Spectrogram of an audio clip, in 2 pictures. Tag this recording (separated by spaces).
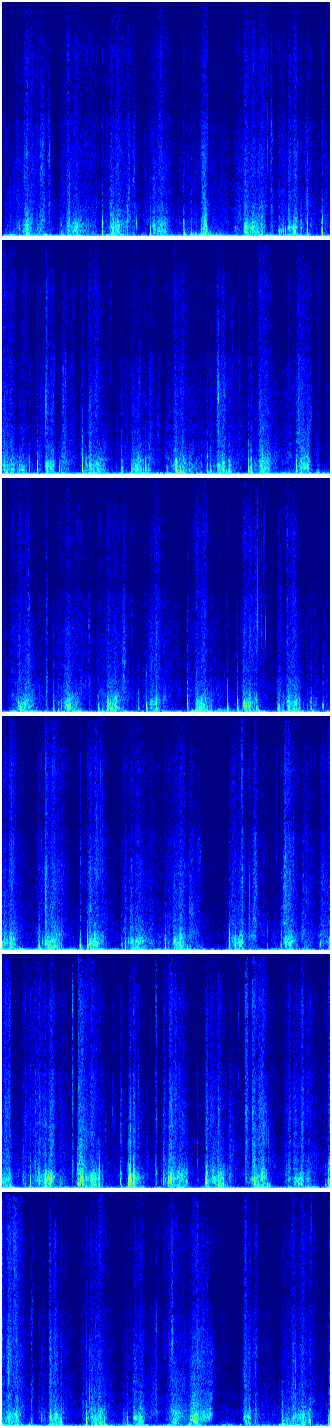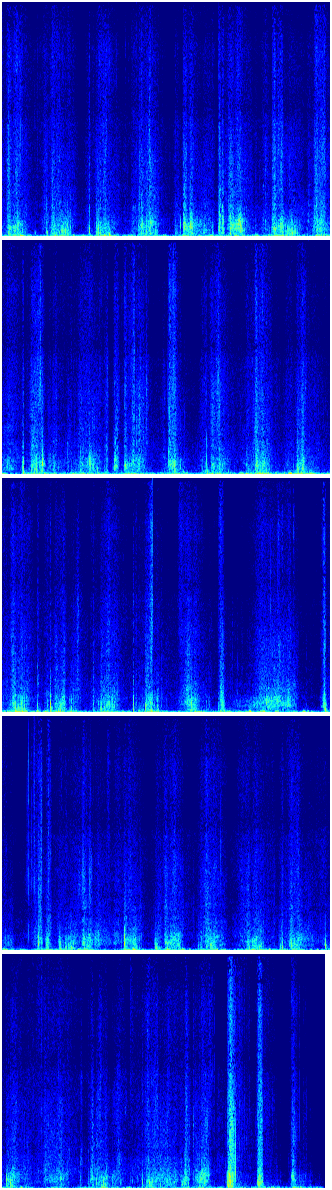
boot boots cold feet foot footstep footsteps noisy shoe shoes snow step steps walk walking winter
